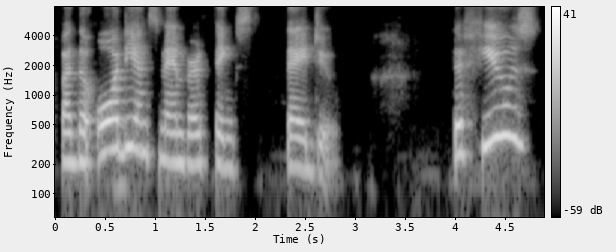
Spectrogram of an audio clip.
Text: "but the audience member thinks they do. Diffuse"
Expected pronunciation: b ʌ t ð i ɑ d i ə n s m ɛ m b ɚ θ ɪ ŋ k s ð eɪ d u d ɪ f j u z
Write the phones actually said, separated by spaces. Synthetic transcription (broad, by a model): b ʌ t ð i ɑ d i ə n s m ɛ m b ɚ θ ɪ ŋ k s ð eɪ d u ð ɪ f j u z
